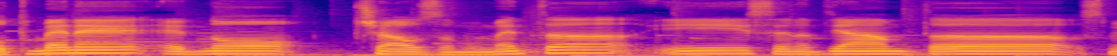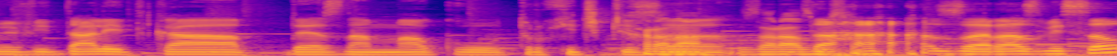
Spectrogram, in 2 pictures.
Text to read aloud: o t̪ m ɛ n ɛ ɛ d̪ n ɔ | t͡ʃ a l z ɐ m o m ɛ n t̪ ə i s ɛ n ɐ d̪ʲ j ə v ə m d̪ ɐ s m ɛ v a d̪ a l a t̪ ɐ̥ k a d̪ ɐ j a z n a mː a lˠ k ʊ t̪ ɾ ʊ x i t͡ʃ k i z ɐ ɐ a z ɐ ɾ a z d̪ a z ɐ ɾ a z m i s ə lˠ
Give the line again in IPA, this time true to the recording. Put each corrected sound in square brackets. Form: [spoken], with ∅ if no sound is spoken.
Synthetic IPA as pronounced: o t̪ m ɛ n ɛ ɛ d̪ n ɔ | t͡ʃ a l z ɐ m o m ɛ n t̪ ə i s ɛ n ɐ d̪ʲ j [a] v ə m d̪ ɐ s m ɛ v [i] d̪ a l [i] t̪ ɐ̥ k a d̪ ɐ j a z n a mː a lˠ k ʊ t̪ ɾ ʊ x i t͡ʃ k i z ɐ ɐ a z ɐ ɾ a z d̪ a z ɐ ɾ a z m i s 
